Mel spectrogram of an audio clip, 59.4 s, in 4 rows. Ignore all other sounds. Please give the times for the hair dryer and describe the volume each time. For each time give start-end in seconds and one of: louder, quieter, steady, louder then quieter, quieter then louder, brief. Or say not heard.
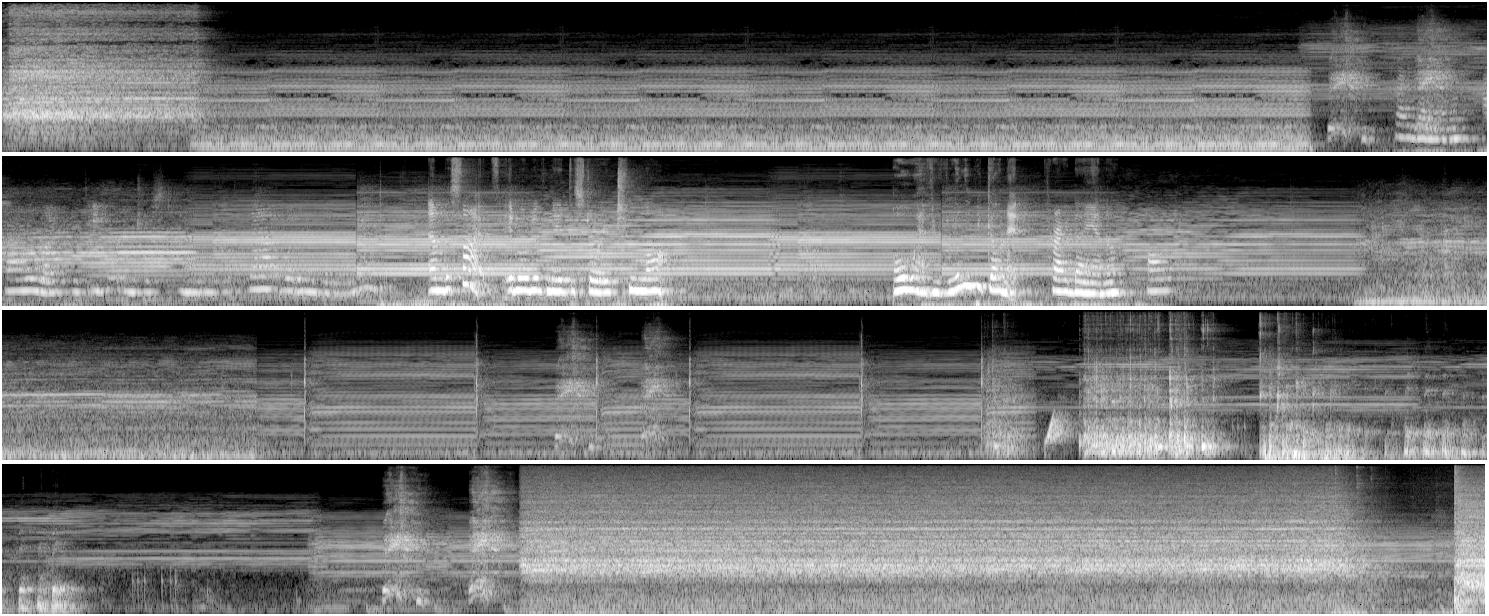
0.0-2.0 brief
49.7-59.3 steady.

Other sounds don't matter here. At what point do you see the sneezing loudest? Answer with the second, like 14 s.
49 s.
